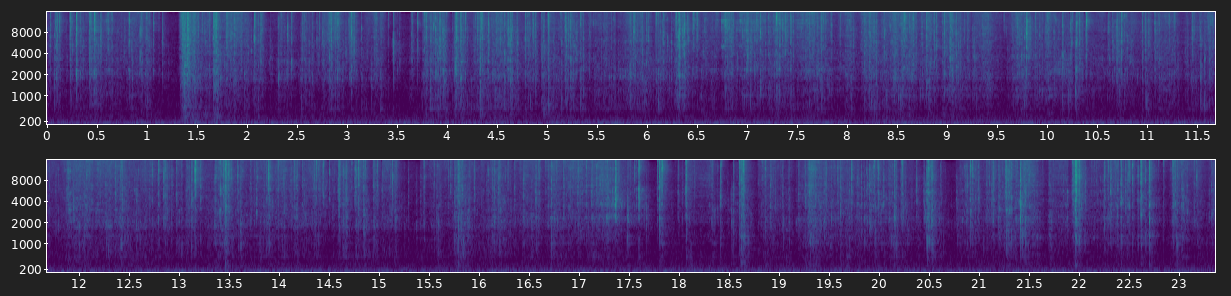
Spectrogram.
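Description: Paper crinkles and rustles as hands fold and press it.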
